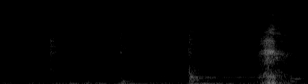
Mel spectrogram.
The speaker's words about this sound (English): Got me right in the middle of a yawn.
